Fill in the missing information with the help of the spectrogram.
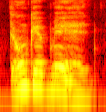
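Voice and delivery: plain reading voice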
